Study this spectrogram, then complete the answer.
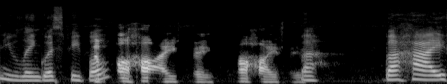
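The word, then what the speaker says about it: Bahá'í: The founder of, what's the pronunciation, you linguist The people? Baha'i faith.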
